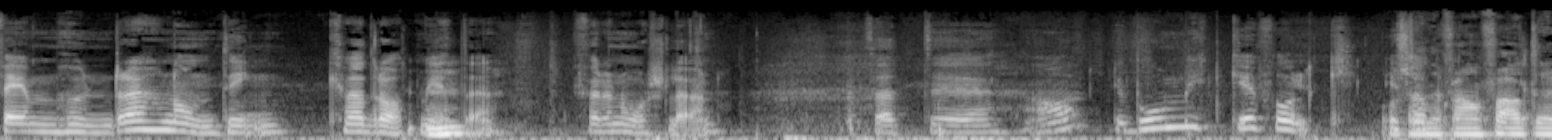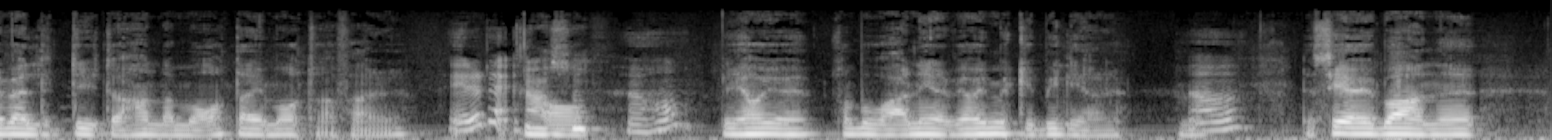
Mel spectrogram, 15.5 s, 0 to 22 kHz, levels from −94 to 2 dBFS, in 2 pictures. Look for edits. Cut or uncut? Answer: cut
